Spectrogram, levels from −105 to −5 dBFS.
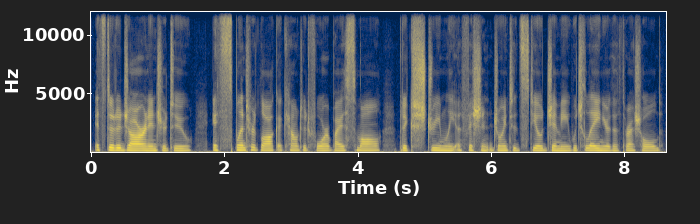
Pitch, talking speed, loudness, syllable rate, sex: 180 Hz, 180 wpm, -19 LUFS, 4.9 syllables/s, female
